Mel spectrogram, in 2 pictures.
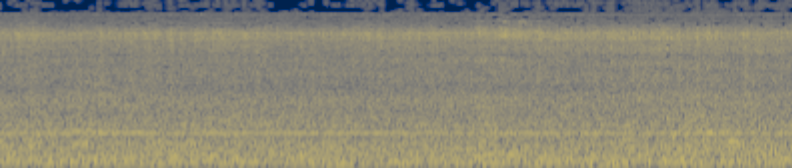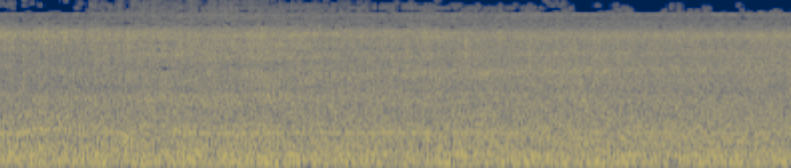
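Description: Steady drone of running machinery with a constant mid-pitched whine over it, unchanging throughout.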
